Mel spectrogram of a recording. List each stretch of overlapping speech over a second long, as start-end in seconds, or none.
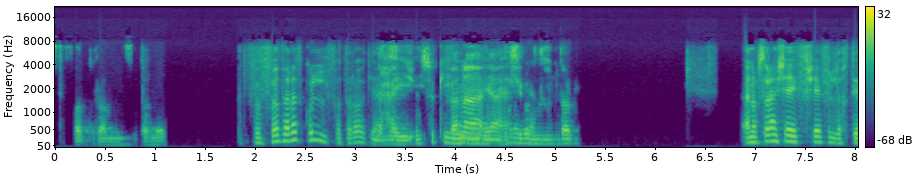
3.2-5.1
